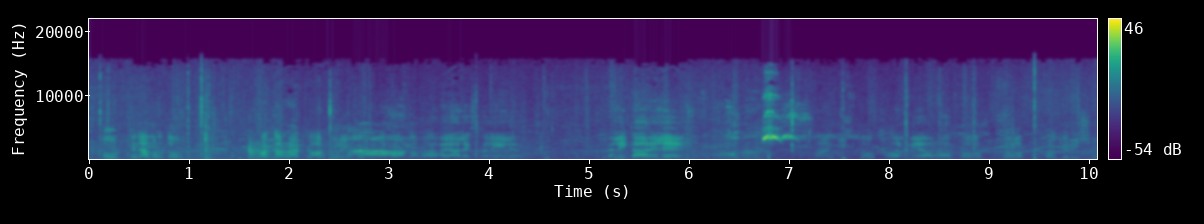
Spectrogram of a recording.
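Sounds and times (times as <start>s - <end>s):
voices shouting outdoors: 0.0s - 10.0s.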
